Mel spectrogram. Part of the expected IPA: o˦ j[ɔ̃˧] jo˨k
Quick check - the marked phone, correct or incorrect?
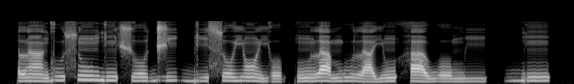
incorrect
